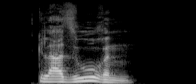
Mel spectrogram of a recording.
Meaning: plural of Glasur
- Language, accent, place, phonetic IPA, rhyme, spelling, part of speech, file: German, Germany, Berlin, [ˌɡlaˈzuːʁən], -uːʁən, Glasuren, noun, De-Glasuren.ogg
